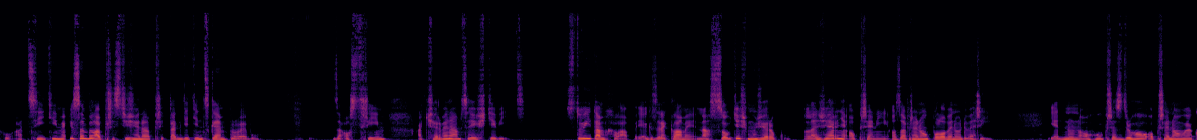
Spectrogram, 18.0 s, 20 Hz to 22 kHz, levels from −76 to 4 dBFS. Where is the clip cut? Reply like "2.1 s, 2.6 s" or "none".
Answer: 0.9 s, 12.0 s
